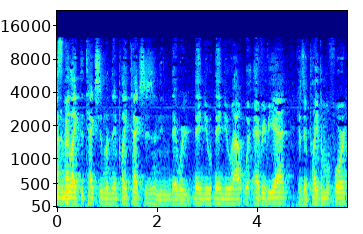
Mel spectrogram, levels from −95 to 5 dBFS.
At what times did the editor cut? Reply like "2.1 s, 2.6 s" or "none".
3.1 s, 4.2 s, 4.7 s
